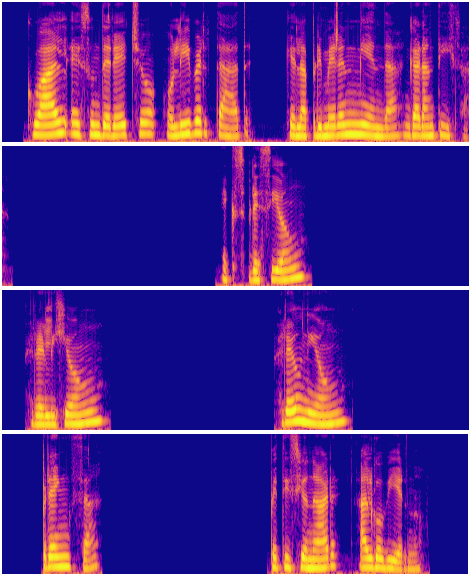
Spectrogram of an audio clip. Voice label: Spanish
